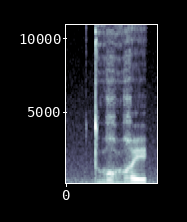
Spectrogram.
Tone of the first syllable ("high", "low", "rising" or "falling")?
rising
